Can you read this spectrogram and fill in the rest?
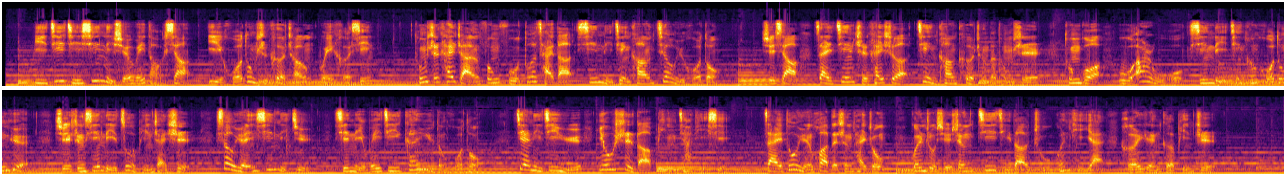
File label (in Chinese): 学校宣传音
